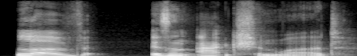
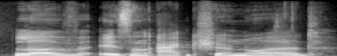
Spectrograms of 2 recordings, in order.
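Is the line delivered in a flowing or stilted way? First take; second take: stilted; flowing. First: The line is delivered in a stiff, choppy way. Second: The line is delivered in a smooth, natural way. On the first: It is meant to hide the song. "because I'm trying to do that to throw you off" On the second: It is meant to make the song easier to recognise. "I'll try and say it in not such a stilted way"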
